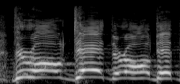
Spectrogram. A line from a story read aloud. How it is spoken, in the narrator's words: Other parents hysterical, screaming and yelling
